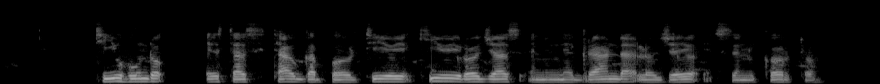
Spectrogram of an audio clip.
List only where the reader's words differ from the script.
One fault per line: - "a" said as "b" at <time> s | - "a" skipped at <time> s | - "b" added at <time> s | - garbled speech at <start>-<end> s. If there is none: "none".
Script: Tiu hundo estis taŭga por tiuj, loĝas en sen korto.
- "estis" said as "estas" at 2.1 s
- "kiuj" added at 4.2 s
- "negranda loĝejo" added at 5.7 s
